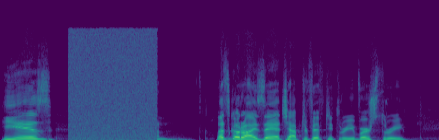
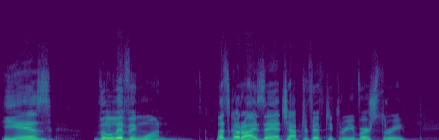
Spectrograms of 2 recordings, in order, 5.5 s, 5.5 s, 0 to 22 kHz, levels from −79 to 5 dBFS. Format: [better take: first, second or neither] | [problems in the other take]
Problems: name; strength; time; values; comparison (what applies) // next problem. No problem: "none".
second | audio cutting out; filled with static; at 1 s for 1 s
